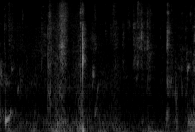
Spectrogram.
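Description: A hook probes a mud crab burrow in the mangrove mud of a creek bank, making soft, wet squishing and dripping sounds with a sharper squelch partway through. The burrow sounds empty and turns out to be empty, likely because someone has already been there.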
